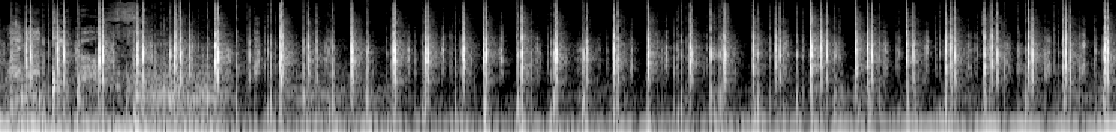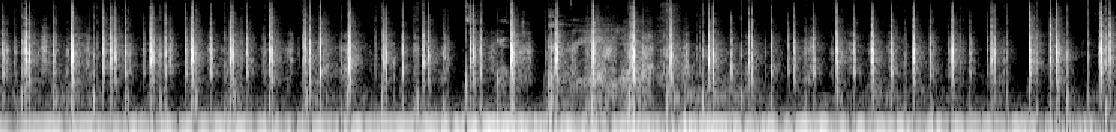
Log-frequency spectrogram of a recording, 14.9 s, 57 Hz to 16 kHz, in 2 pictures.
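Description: Metal finger picks tap and scratch across the cardboard cover of a large hardcover puzzle book. They make a rapid, steady stream of sharp, dry clicks centered around 2 kHz with bright edges, interspersed with faint scratchy rustle. Each click dies away almost instantly over a quiet, low background.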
